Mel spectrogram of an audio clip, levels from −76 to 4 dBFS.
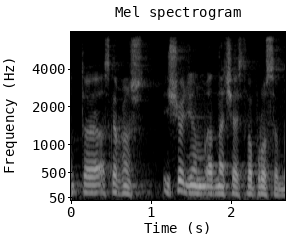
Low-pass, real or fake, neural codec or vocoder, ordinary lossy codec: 7.2 kHz; real; none; none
